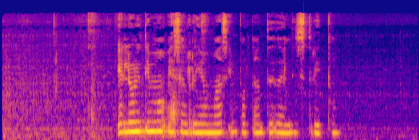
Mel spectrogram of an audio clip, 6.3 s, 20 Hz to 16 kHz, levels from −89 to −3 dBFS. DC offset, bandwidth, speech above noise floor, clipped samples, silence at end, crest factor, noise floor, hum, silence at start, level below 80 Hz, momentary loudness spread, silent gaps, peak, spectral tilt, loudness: under 0.1%; 11.5 kHz; 39 dB; under 0.1%; 1.2 s; 18 dB; -54 dBFS; none; 0.05 s; -52 dBFS; 25 LU; none; 0 dBFS; -3.5 dB/octave; -15 LUFS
